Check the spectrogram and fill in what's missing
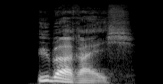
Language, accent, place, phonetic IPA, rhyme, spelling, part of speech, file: German, Germany, Berlin, [ˌyːbɐˈʁaɪ̯ç], -aɪ̯ç, überreich, verb, De-überreich.ogg
- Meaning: 1. singular imperative of überreichen 2. first-person singular present of überreichen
